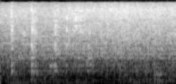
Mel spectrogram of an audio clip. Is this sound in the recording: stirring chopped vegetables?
yes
